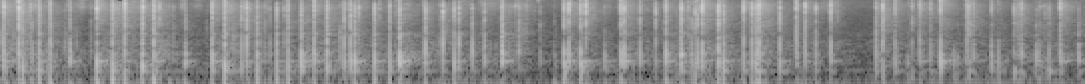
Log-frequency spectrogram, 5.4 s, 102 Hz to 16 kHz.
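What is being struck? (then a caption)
Clear PVC vinyl cosmetic pouch. A pink transparent PVC makeup pouch, a clear vinyl cosmetic bag, rests on a table and is squeezed and tapped with long nails and fingertips. The result is a fast, dense run of short, crisp plastic taps and crinkles with a faint tone around 410 Hz and almost no ring between strikes.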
